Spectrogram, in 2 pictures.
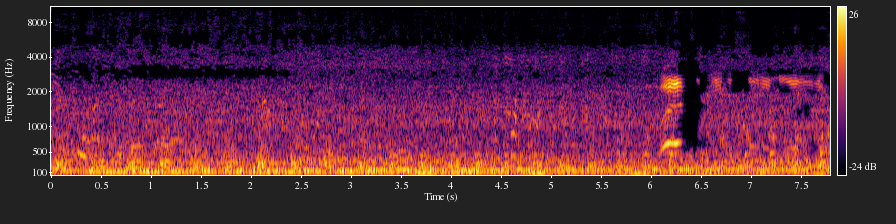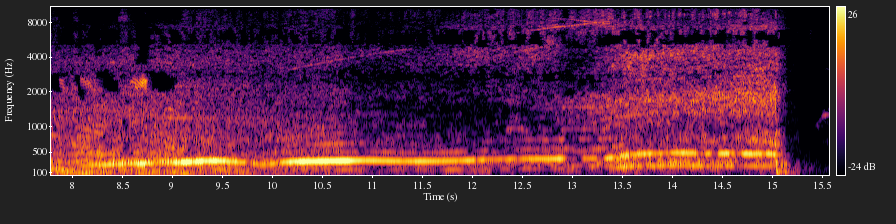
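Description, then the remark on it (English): A supercharged car engine, its supercharger about nine inches, revs loudly and steadily, its rumbling tone climbing into a higher-pitched, sustained whine partway through, then holding there until it cuts off abruptly. “Yeah, that's screaming.”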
